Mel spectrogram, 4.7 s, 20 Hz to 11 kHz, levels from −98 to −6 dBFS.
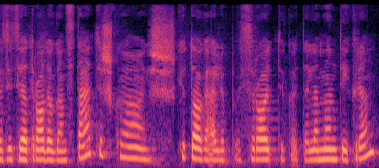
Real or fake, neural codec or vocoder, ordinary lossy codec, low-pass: real; none; AAC, 32 kbps; 9.9 kHz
